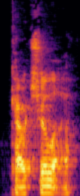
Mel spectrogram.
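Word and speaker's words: Chowchilla: Cowchilla? Cowchilla. Cowchilla. Did you look up that that's how it's pronounced?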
